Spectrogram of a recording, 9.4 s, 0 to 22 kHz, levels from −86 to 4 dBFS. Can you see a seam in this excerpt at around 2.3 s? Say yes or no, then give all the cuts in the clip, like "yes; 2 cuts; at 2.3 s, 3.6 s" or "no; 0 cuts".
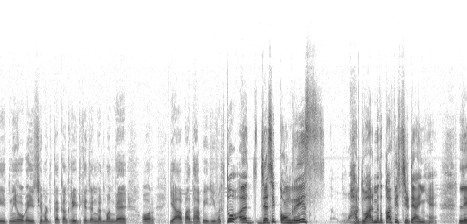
no; 1 cut; at 4.4 s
